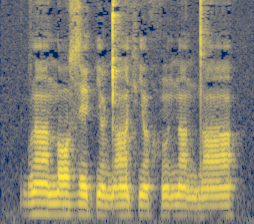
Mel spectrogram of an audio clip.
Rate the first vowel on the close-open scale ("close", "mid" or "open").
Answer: open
